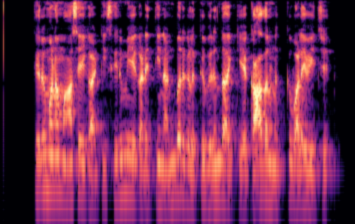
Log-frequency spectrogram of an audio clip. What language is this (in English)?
Tamil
